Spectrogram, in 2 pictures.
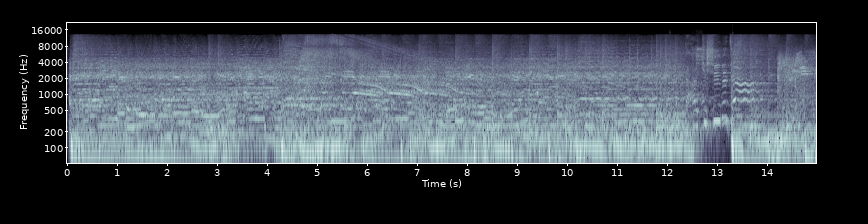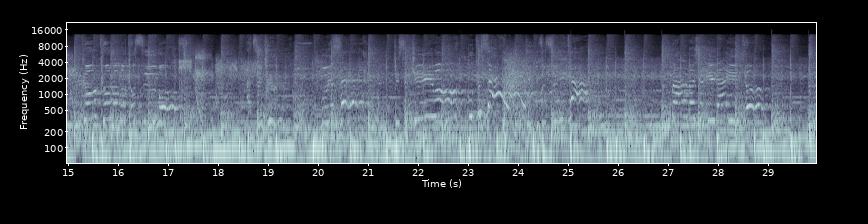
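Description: A loud, densely layered pop song plays on its own, full band with a steady beat and melodic lines, briefly dropping out for a moment partway through before surging back in.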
